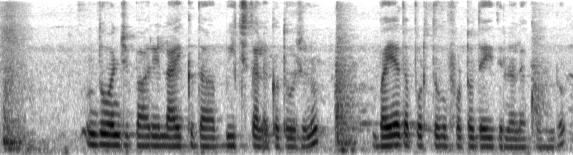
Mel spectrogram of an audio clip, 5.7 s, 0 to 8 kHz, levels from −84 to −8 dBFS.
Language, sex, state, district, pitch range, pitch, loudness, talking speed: Tulu, female, Karnataka, Dakshina Kannada, 170-195 Hz, 180 Hz, -18 LUFS, 135 wpm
